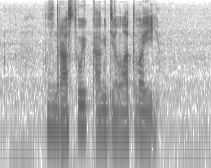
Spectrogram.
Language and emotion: Russian, neutral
